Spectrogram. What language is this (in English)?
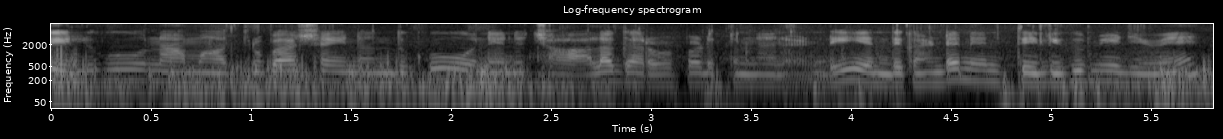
Telugu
